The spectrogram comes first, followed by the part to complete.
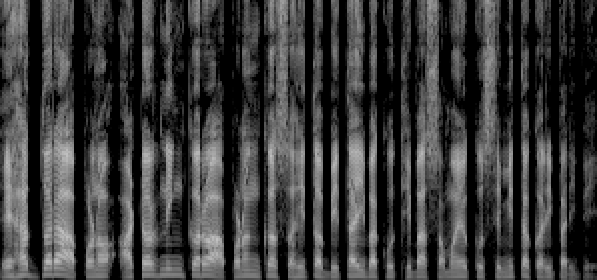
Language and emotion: Odia, neutral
